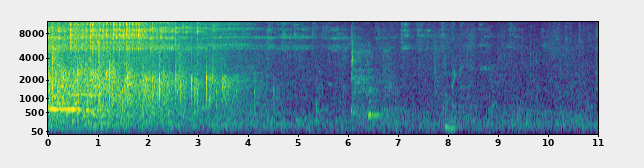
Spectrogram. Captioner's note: applause and cheers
